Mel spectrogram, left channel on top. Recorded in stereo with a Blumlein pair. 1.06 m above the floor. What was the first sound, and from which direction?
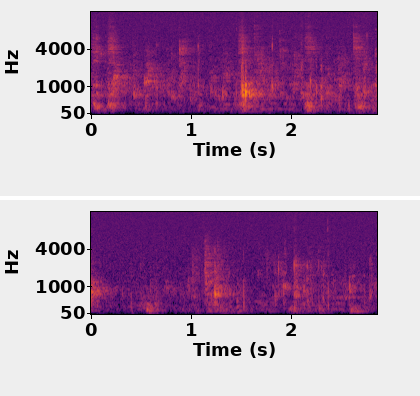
Only background noise.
